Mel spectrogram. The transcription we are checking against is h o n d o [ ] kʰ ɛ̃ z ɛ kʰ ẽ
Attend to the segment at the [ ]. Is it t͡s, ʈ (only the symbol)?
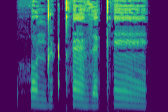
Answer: ʈ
